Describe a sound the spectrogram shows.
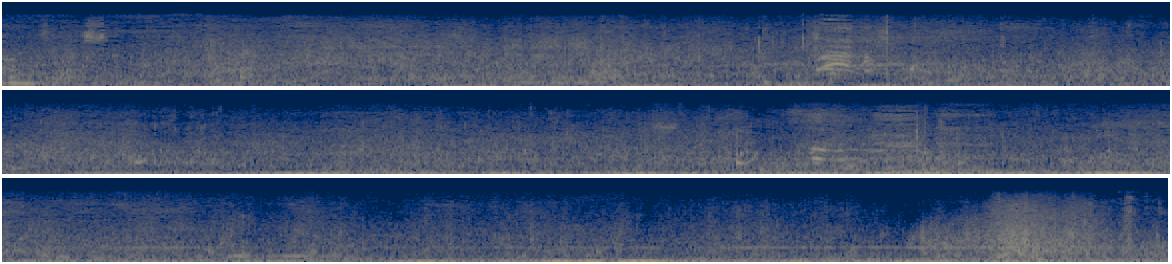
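Water splashes as a person wades through it.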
